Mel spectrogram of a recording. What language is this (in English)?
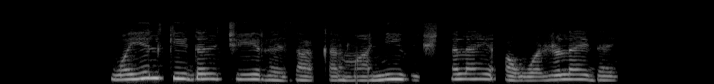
Pashto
